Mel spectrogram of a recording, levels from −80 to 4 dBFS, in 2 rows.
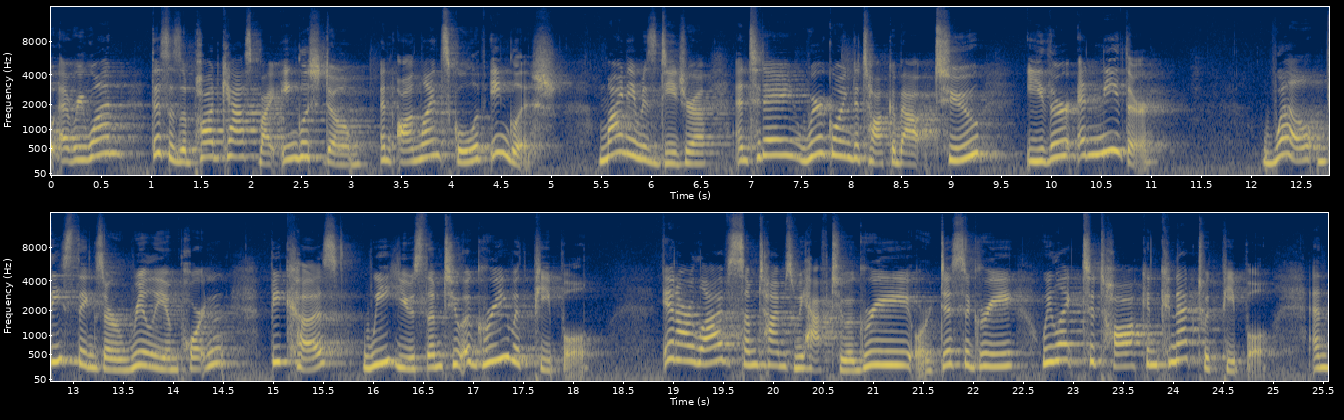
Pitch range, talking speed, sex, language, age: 235-340 Hz, 145 wpm, female, Russian, 10-29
